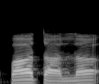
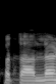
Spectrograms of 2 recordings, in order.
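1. ਪਹਿਲਾ ਸਵਰ ਲੰਬਾ ਹੈ। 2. ਪਹਿਲਾ ਸਵਰ ਛੋਟਾ ਹੈ। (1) "ਇਸ ਤਰ੍ਹਾਂ ਉਚਾਰਨ ਕਰਨਾ ਹੈ" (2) "ਪਤਾਲਾ ਨਹੀਂ ਕਹਿ ਦੇਣਾ"

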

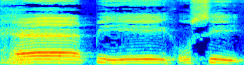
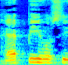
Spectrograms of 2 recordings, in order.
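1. ਸ਼ਬਦ ਵੱਖ-ਵੱਖ ਬੋਲੇ ਜਾਂਦੇ ਹਨ, ਥੋੜ੍ਹੇ ਜਿਹੇ ਵਿਸਰਾਮ ਨਾਲ। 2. ਸ਼ਬਦ ਬਿਨਾਂ ਕਿਸੇ ਵਿਸਰਾਮ ਦੇ ਇਕੱਠੇ ਬੋਲੇ ਜਾਂਦੇ ਹਨ। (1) "ਇਸ ਨੂੰ ਇਸ ਤਰ੍ਹਾਂ ਉਚਾਰਨ ਕਰਨਾ ਹੈ" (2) "ਇਕੱਠਾ ਨਹੀਂ ਕਹਿ ਦੇਣਾ"

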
